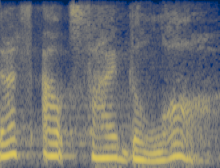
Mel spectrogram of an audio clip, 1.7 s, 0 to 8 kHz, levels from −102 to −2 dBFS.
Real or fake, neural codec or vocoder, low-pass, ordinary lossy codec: real; none; 7.2 kHz; Opus, 24 kbps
